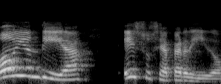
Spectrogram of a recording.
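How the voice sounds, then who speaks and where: Fairly slow speech from a woman with a fairly high pitch. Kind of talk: lecture. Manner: hesitant fillers.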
